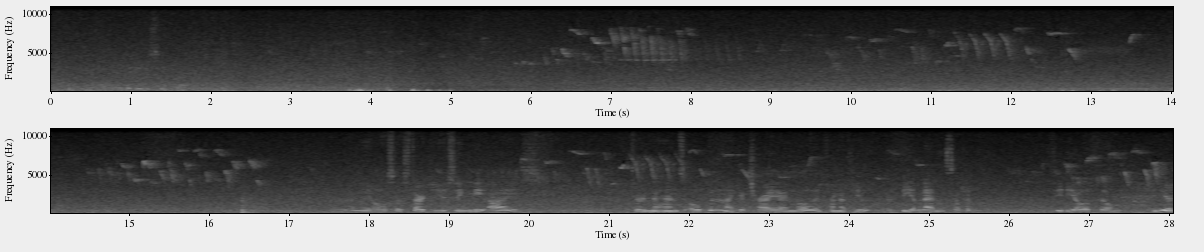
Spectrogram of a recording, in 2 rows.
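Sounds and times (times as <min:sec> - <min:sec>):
outdoor background hiss: 0:00.0 - 0:28.0
songbird singing high trills: 0:24.2 - 0:28.0.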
